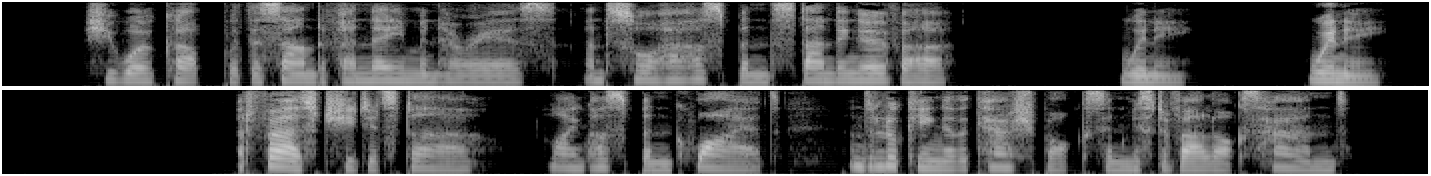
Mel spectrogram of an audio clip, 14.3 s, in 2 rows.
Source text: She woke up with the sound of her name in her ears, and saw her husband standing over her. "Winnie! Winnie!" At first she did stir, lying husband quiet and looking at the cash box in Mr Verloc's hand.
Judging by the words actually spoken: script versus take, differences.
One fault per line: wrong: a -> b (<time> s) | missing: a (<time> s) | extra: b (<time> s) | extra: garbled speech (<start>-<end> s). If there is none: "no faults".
no faults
